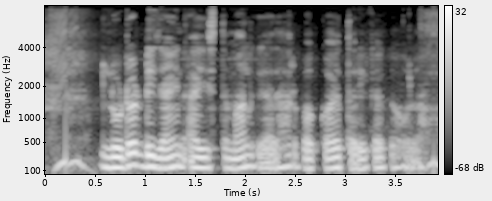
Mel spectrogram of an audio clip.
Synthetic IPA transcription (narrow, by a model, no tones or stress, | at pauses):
loɖəɾɖid͡ʒaina̰jist̪emalkḛa̰d̪ʱaɾpəkɔet̪əɾikakeɦola̰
